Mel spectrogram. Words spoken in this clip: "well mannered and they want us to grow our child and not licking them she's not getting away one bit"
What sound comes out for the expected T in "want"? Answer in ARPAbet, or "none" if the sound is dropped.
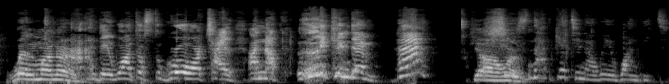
T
